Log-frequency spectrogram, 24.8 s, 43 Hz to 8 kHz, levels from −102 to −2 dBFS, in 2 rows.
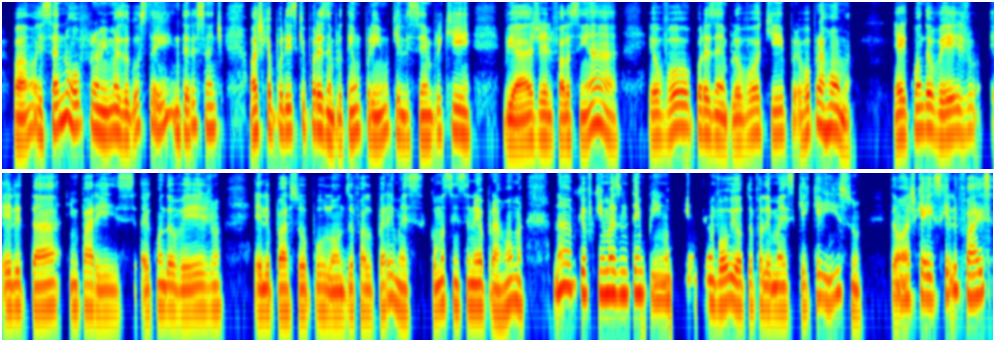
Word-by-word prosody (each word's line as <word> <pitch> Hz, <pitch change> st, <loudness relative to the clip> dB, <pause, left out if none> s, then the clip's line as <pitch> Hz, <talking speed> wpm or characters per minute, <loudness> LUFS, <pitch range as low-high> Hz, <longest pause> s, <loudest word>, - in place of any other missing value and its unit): Uau, 110 Hz, +3 st, +3 dB
isso 130 Hz, +3 st, +1 dB
é 155 Hz, -, +5 dB
novo 185 Hz, -4 st, +3 dB
pra 155 Hz, -7 st, +2 dB
mim, 130 Hz, -1 st, +4 dB
mas 140 Hz, -1 st, +3 dB
eu 120 Hz, -, +2 dB
gostei. 155 Hz, -, -1 dB
Interessante. 155 Hz, -, -2 dB, 0.3 s
Eu 130 Hz, -, +3 dB
acho 145 Hz, +1 st, +3 dB
que -, -, 0 dB
é -, -, +5 dB
por 145 Hz, -1 st, -1 dB
isso 145 Hz, 0 st, +1 dB
que -, -, -3 dB
por 160 Hz, -, +3 dB
exemplo, 125 Hz, -7 st, +3 dB
eu -, -, -4 dB
tenho 130 Hz, +2 st, +1 dB
um 145 Hz, -, -4 dB
primo 120 Hz, +2 st, 0 dB
que 140 Hz, -, -4 dB
ele 115 Hz, -2 st, -1 dB
sempre 115 Hz, +3 st, -1 dB
que 130 Hz, -2 st, +1 dB, 0.4 s
viaja, 105 Hz, +3 st, +4 dB
ele 115 Hz, -1 st, +2 dB
fala 110 Hz, +1 st, +3 dB
assim: 110 Hz, +1 st, -1 dB
"Ah, 150 Hz, -10 st, +1 dB, 0.4 s
eu 120 Hz, 0 st, +1 dB
vou, 155 Hz, +6 st, +2 dB
por 140 Hz, -1 st, -1 dB
exemplo, 115 Hz, -5 st, +2 dB
eu 105 Hz, -, +3 dB
vou 130 Hz, +5 st, 0 dB
aqui 135 Hz, 0 st, -2 dB
eu -, -, -2 dB
vou 145 Hz, +3 st, +2 dB
para 175 Hz, +1 st, +3 dB
Roma", 150 Hz, -, +3 dB, 0.5 s
e 115 Hz, -, -1 dB
aí 125 Hz, 0 st, +5 dB
quando 150 Hz, +6 st, 0 dB
eu 150 Hz, -, +6 dB
vejo 130 Hz, +4 st, +1 dB, 0.2 s
ele 125 Hz, +1 st, -1 dB
tá 120 Hz, +2 st, 0 dB
em 120 Hz, -, -3 dB
Paris, 105 Hz, -4 st, -4 dB
aí 105 Hz, -, -1 dB
quando 120 Hz, +3 st, -2 dB
eu 115 Hz, -2 st, +1 dB
vejo 115 Hz, +3 st, -2 dB, 0.4 s
ele 110 Hz, +1 st, +2 dB
passou 110 Hz, 0 st, 0 dB
por 110 Hz, 0 st, -4 dB
Londres 100 Hz, 0 st, 0 dB
eu 110 Hz, -, -2 dB
falo: 110 Hz, -1 st, -3 dB
"Espera 120 Hz, +7 st, -4 dB
aí, 165 Hz, -, -3 dB
mas, 110 Hz, -5 st, -4 dB
como 120 Hz, +4 st, 0 dB
assim, 135 Hz, -2 st, -3 dB
você 120 Hz, +2 st, -6 dB
não 125 Hz, -, +2 dB
ia 125 Hz, -2 st, +3 dB
para 110 Hz, -, -2 dB
Roma? 135 Hz, +4 st, -2 dB, 0.4 s
'Não, 230 Hz, +3 st, +3 dB
porque 225 Hz, -5 st, 0 dB
eu 180 Hz, -, 0 dB
fiquei 190 Hz, -, -2 dB
mais 190 Hz, -1 st, +4 dB
um 185 Hz, 0 st, +2 dB
tempinho 185 Hz, -, -1 dB
aqui 145 Hz, -, -7 dB
entre 145 Hz, 0 st, -5 dB
um -, -, 0 dB
voo 135 Hz, +3 st, +3 dB
e 145 Hz, -, +2 dB
outro'", 125 Hz, 0 st, -1 dB
aí -, -, -10 dB
eu -, -, -19 dB
falei: 120 Hz, -3 st, -1 dB
"Mas 115 Hz, 0 st, 0 dB
que 120 Hz, 0 st, -8 dB
que 170 Hz, -, -6 dB
é 170 Hz, -, -4 dB
isso?". 165 Hz, +7 st, -4 dB, 0.3 s
Então -, -, 0 dB
eu -, -, +1 dB
acho 155 Hz, -, -2 dB
que -, -, +2 dB
é 165 Hz, -, +3 dB
isso 155 Hz, -1 st, -2 dB
que -, -, 0 dB
ele 210 Hz, -, +1 dB
faz, 180 Hz, 0 st, +1 dB
130 Hz, 245 wpm, -23 LUFS, 115-150 Hz, 0.5 s, eu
